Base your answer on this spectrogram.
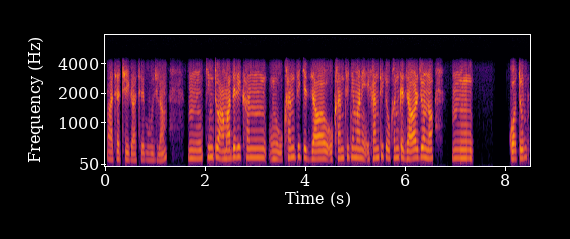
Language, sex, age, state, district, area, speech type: Bengali, male, 30-45, West Bengal, Paschim Medinipur, rural, conversation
